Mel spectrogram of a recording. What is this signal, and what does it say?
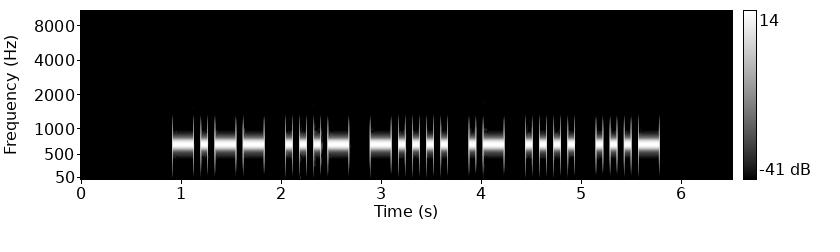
Morse code, heard as a keyed tone, about 17 wpm, 700 Hz. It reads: YV6AHV
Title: DXCC-100 Call Signs - 6 Characters - Repeated 2x - 17wpm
